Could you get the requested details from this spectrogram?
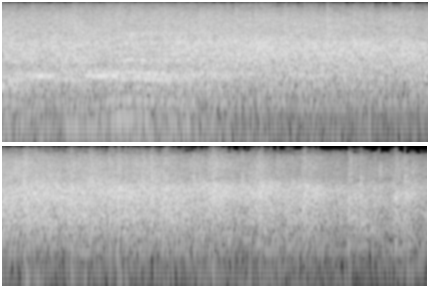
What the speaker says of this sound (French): Vous n'avez pas bien applaudi, vous n'êtes pas d'accord.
